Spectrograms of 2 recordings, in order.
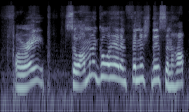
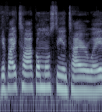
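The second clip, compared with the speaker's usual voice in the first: ordinary talk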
